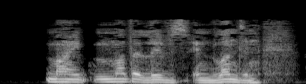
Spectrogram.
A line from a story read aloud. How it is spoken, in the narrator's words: I said, and my voice sounded strained even to my ears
